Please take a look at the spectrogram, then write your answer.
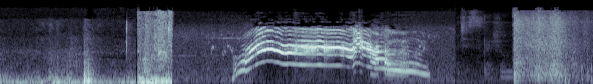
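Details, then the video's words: Kitten meowing: one long, drawn-out meow lasting about three seconds. It rises sharply, holds a steady tone, then slides downward at the end. Brief noisy bursts come before and after. "kitten meowing"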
